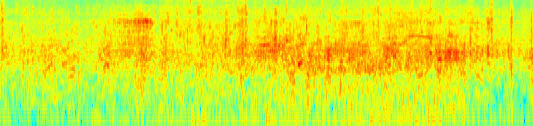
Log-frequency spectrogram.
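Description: Muscovy ducks on a lakeside dock give low, breathy quacks and hisses, soft and steady over background noise, heard from a few meters away.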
